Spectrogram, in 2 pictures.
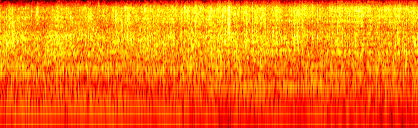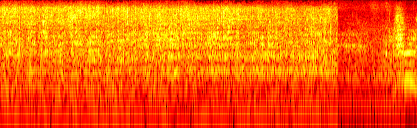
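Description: Vintage propeller-driven aircraft flying at the Old Warden air display, a loud steady engine drone with a strong low hum holding close and continuous, changing abruptly near the end.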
